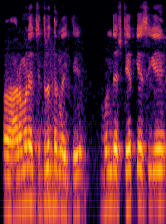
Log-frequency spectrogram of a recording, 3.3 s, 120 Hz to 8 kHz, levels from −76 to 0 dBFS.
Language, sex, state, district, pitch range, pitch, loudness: Kannada, male, Karnataka, Bellary, 160-170 Hz, 165 Hz, -15 LUFS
